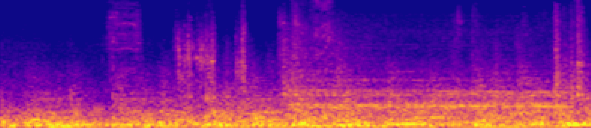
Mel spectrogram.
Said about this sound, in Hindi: धमाका खेज गोले लोड हो रहे हैं।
